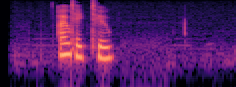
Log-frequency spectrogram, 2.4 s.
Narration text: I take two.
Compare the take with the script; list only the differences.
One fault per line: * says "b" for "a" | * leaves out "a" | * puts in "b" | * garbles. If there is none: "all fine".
all fine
